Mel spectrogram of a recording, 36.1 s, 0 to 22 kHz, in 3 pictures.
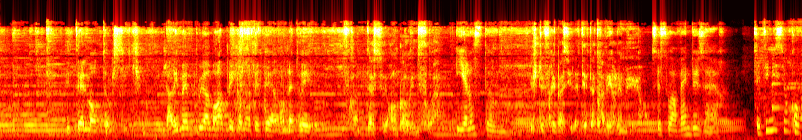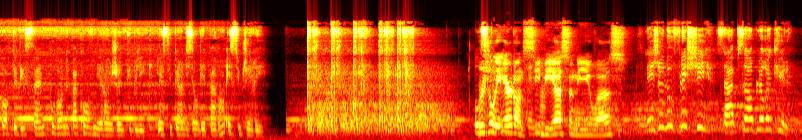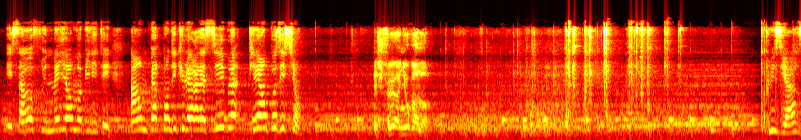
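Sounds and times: background music with sustained notes: 0:00.0 - 0:36.0
pistol shots: 0:16.6 - 0:18.7.

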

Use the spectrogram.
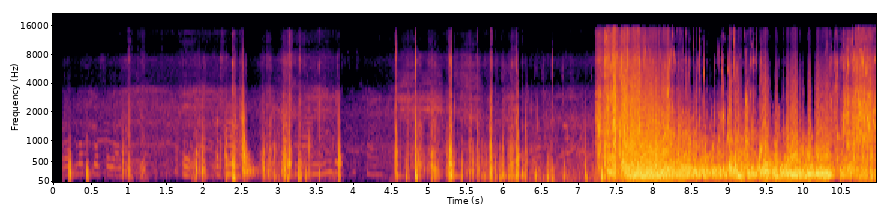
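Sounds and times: water churning against microphone: 0:05.4 - 0:10.9.

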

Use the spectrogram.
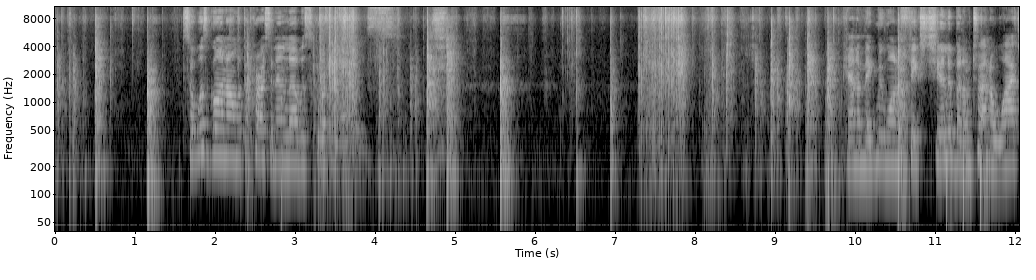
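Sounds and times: cards being shuffled: 0:02.3 - 0:09.8.

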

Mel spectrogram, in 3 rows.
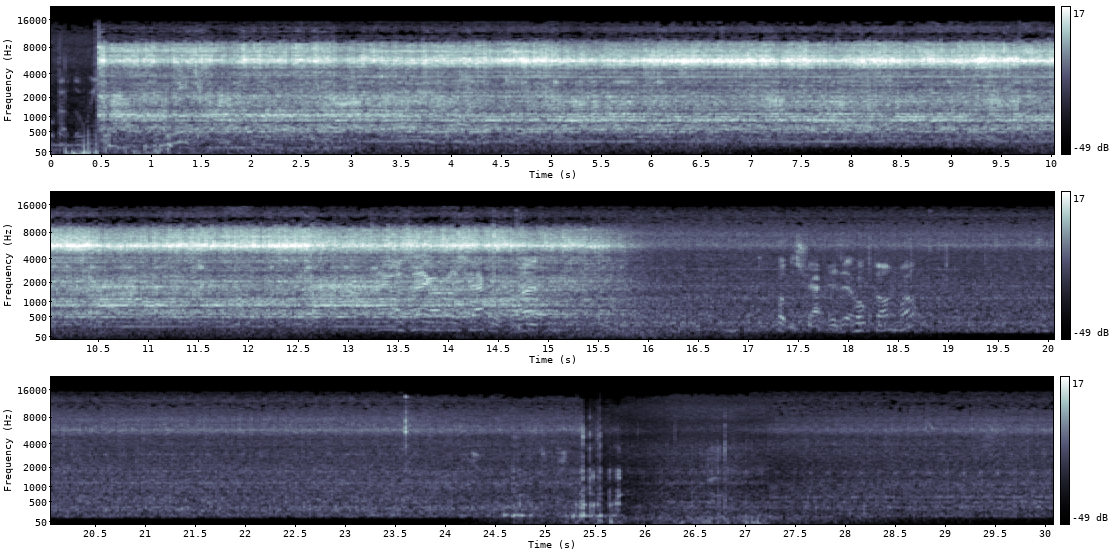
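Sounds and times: electric winch whining: 0:00.5 - 0:19.2, 0:24.4 - 0:30.0.

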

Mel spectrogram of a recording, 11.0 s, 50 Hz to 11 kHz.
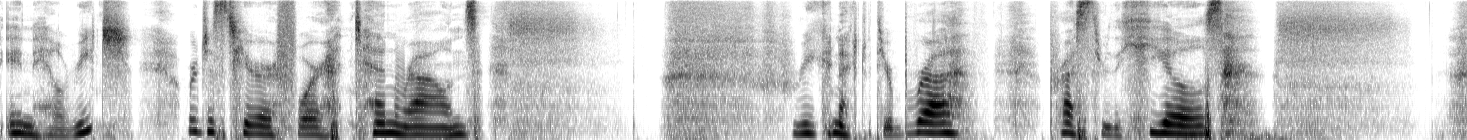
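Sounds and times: woman breathing hard: 0:03.7 - 0:05.8, 0:09.2 - 0:11.0.

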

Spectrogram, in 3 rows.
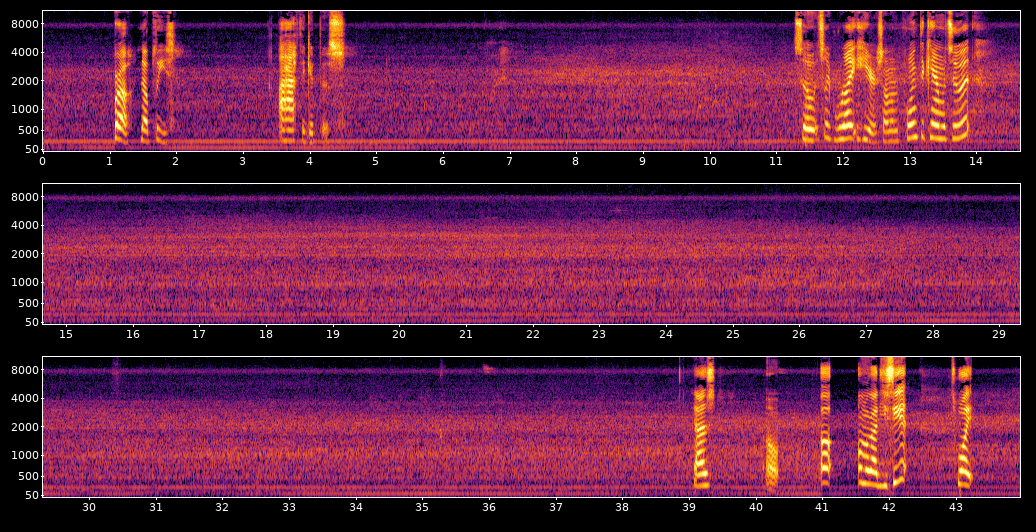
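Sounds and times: low mechanical hum: 0:00.0 - 0:43.9.

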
